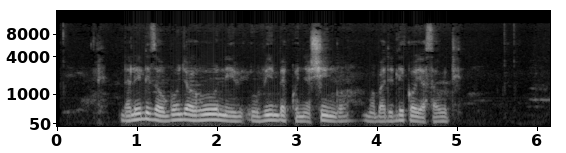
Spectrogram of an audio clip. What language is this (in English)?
Swahili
